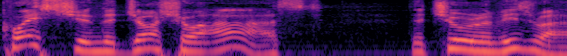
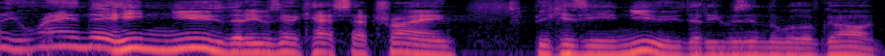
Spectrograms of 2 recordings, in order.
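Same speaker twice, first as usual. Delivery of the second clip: ordinary delivery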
